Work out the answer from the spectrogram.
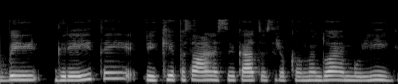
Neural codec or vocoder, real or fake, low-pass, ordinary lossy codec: vocoder, 44.1 kHz, 128 mel bands every 512 samples, BigVGAN v2; fake; 10.8 kHz; MP3, 32 kbps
